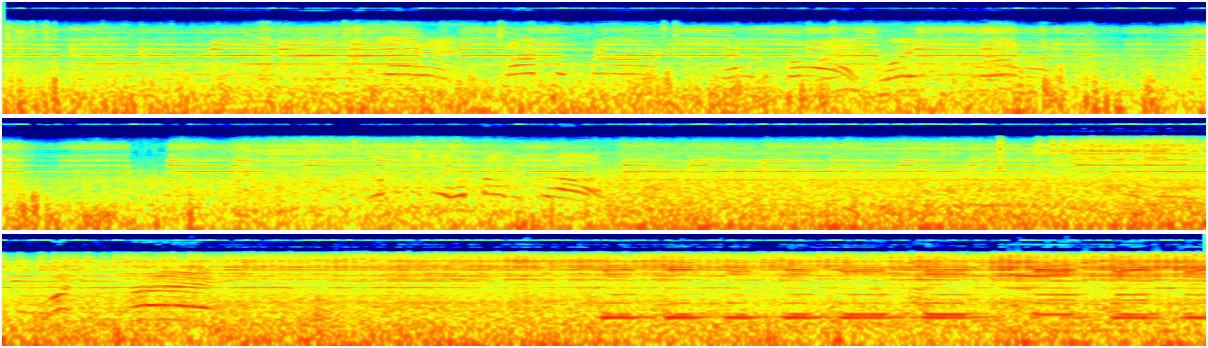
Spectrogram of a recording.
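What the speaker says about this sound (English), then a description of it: "Never argue with rail vehicles." A train rumbling over rail tracks at a crossing in Portland, Oregon, heard close and loud with steady low roar and metallic squeals, while people on recumbent bikes talk over it.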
